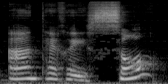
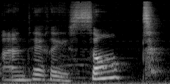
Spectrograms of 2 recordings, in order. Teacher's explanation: You pronounce the T in the feminine form.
